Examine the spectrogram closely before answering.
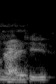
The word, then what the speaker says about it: Marquise: Marquise.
